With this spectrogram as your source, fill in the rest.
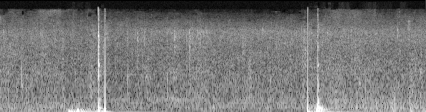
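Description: Steady rain falling in the video game ARC Raiders, a soft continuous patter broken by two brief louder rustles or thumps close by, with no speech over it.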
